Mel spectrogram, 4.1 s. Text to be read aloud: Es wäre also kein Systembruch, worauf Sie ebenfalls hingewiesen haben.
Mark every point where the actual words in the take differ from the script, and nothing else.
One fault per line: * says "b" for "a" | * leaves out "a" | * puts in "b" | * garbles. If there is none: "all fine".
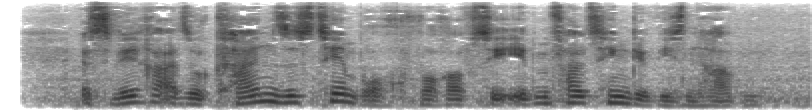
all fine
